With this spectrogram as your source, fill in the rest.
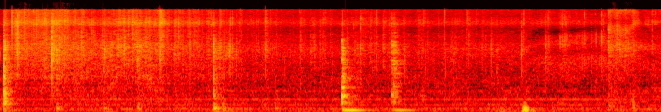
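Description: Sweet potato paniyaram fry quietly in oil in a pan, with a soft constant sizzle broken by a few isolated clicks and taps of a utensil.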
